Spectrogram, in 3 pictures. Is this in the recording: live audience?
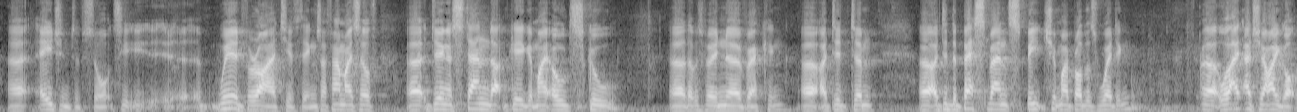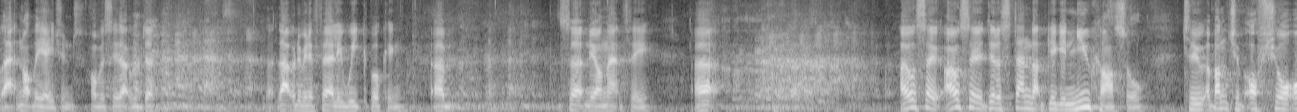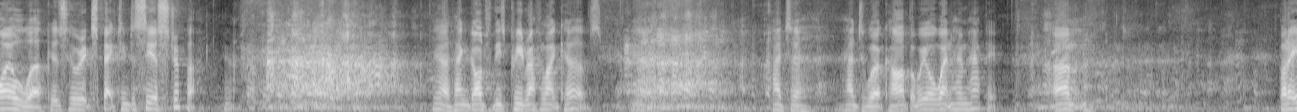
yes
